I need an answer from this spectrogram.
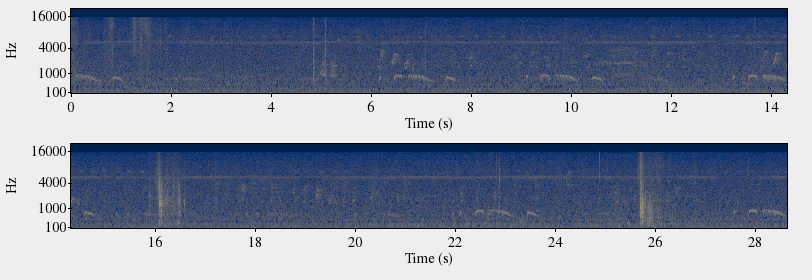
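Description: A bird calling again and again, each call a short phrase of three or four low notes, with a steady high-pitched tone in the background. Two sharp knocks about ten seconds apart are the loudest sounds.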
